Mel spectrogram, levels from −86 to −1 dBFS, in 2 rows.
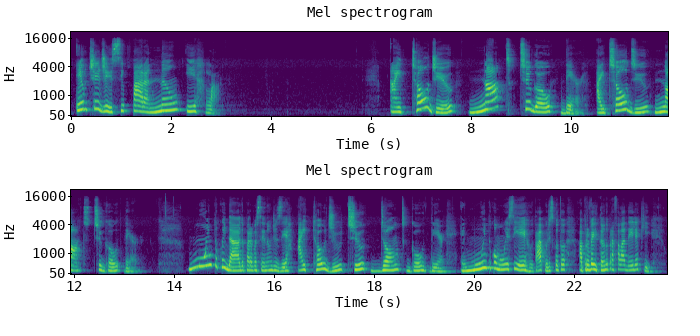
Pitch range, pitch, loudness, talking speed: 185-250 Hz, 220 Hz, -18 LUFS, 125 wpm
